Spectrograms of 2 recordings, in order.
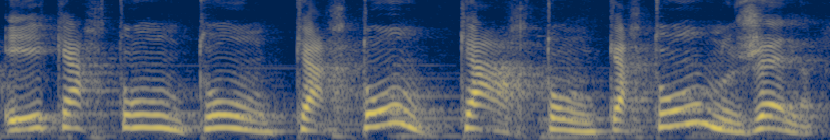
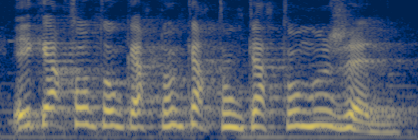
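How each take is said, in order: First: It is said at a slow, careful pace. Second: It is said at a fast, quick pace. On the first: "Aí você vai tentando lembrar" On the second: "Será que você consegue mais rápido do que eu?"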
